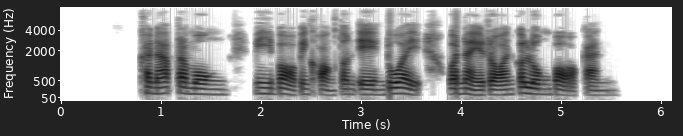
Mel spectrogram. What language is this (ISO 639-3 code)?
tha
